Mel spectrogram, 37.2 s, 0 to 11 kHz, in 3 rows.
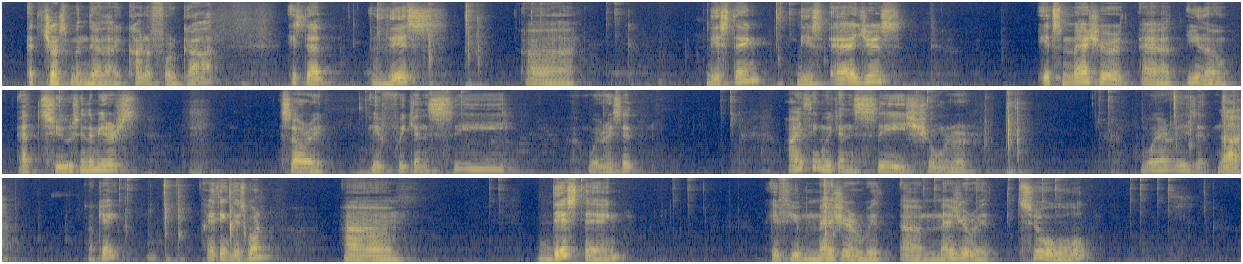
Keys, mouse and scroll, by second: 3.0-3.8 scroll up 4, 3.8 shift+middle click, 4.6 Tab, 5.2 click, 5.5-6.0 scroll up 1, 6.0 click, 7.7 shift+click, 12.8 click, 16.0 click, 16.8 click, 18.3 click, 19.5 click, 20.0 scroll down 2, 21.5 click, 23.3 click, 23.6-24.0 scroll down 9, 24.0 g, 24.8 scroll up 2, 25.3-25.9 scroll up 9, 25.9 click, 27.8-28.5 scroll down 1, 29.6 click, 30.4 click, 32.9 n, 33.9 click, 34.3 click, 34.8 click, 35.1 click, 36.0 click, 36.3 click.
